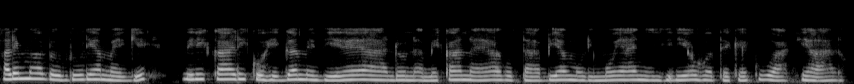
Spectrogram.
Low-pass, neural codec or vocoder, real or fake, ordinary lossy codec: 5.4 kHz; codec, 16 kHz, 4.8 kbps, FACodec; fake; none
